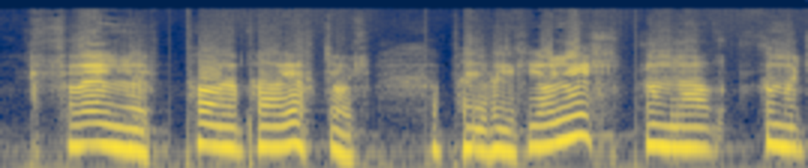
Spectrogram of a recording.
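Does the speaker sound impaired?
Yes: Down syndrome; genetic, trisomy 21, extra chromosome, 47 chromosomes instead of 46.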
